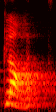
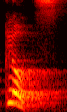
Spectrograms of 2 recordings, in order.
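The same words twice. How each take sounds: First: Cloth with a short o and hard t. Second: Clothes with a long o and a z ending. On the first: Teacher contrasting cloth with clothes. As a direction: say cloth as klot. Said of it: "So this one is". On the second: Teacher contrasting clothes with cloth. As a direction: say clothes as klodz. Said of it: "And this one is". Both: Shown as a demonstration.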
